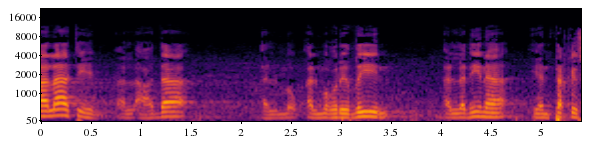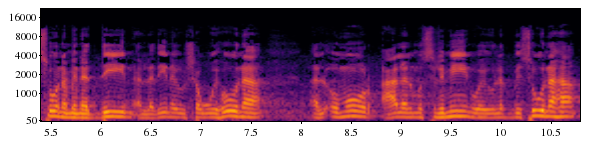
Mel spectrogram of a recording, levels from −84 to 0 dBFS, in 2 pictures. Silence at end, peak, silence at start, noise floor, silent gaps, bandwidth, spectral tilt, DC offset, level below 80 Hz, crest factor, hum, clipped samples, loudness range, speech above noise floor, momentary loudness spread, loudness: 0 s; -4 dBFS; 0 s; -46 dBFS; none; 12 kHz; -6 dB/octave; under 0.1%; -44 dBFS; 20 dB; none; under 0.1%; 3 LU; 24 dB; 15 LU; -23 LUFS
